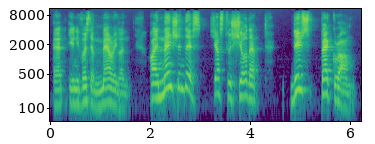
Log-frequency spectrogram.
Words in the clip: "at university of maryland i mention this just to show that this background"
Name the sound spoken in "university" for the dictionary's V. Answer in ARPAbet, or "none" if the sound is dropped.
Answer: V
